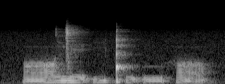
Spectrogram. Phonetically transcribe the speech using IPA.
ɒːŋ͡ǀeː ʔiǃʰuʔuː hɒ

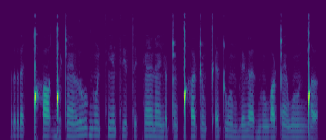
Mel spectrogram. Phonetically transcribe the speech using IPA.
rəǃʰɒɡ͡ǃɪʈ ɛ̃luɡũ tʲə̃tʲʌ tɪkɛ̃ɽɛ̃ jʌʈə̃ǃʰʌʈũ kʼɛʈwũ bɪɳɜ ɡũwɒʈɛ̃ wũŋ͡ǃʌ

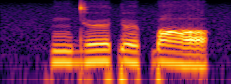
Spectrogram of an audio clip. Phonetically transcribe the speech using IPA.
ndøɗø ɓɑ

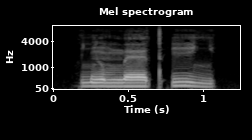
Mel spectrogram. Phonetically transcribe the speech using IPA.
ʎõmɛːtʔiʎ

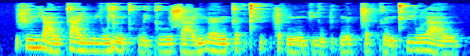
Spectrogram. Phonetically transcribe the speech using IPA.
fɪ˥ŋjaː˨˥w kaː˧jmiː˨˥wjʊ˨ŋ kʷʰe˨˩jkuː˨ saː˨˥jmœː˨˧ŋ kɐ˧k̚t̪ʰɪ˥k̚fɐ˧t̚n̪ʊ˨˧ŋ kiː˨˩wpɪ˧k̚ŋɵ˧t̚ t͡sɐ˨˥t̚kɵ˨˥n t̪ʰiː˥wlaː˧w

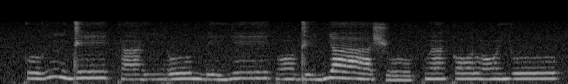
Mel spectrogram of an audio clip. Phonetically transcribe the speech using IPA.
ko˨ɣĩ˦˨deː˧ kã˨ɣĩ˨ɾoː˧ me˨jeː˦ɡɔ̃˧ de˨ɲaː˦˨ ʃoː˨kʷã˦kɔ˦lɔ̃˦ joː˦

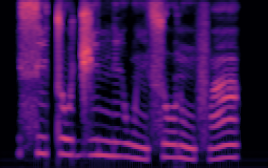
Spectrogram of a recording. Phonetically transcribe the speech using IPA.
si˦to˦d͡ʒi˦ ni˧wĩ˨so˧ ɾũ˨fã˨˦

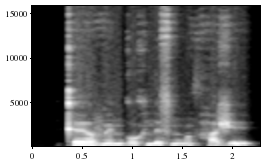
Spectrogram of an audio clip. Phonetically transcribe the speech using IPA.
kʰɛɐ̯vɛ̃ŋɡɔxnɛs ŋɡɔ̃θhaʒe

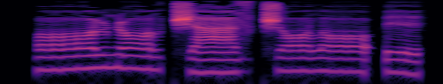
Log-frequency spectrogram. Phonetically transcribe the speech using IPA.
ɔːl ɳɔːlt͡ʃaːz t͡ʃɔːlɔːʔɪ

